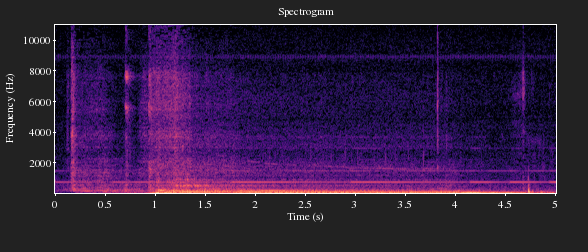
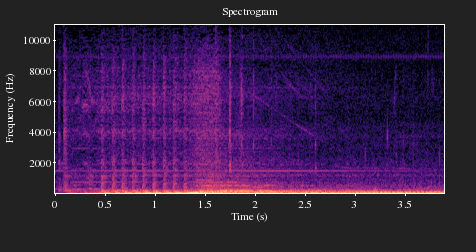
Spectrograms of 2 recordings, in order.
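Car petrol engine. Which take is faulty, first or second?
first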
